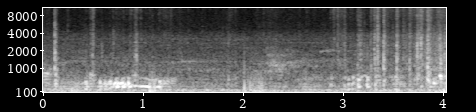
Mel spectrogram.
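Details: Domestic pigeons give brief, rolling coos, one strong phrase early and quieter bubbling calls later, over a murmuring, slightly roomy background.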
